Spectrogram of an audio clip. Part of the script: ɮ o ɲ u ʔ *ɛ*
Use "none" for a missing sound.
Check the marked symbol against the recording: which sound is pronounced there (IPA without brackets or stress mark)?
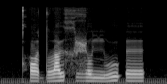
ɘ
